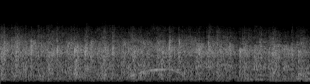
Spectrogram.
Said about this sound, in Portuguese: Podem vir para cá. Palmas para ela, gente.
